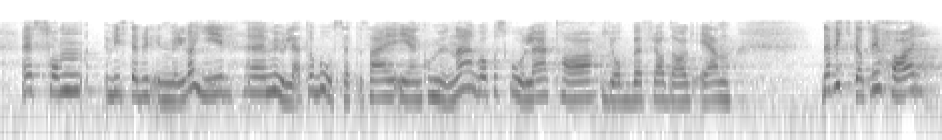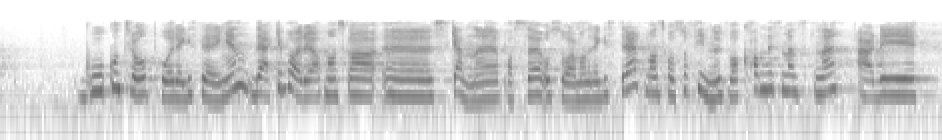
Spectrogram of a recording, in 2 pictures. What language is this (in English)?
Norwegian Bokmål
